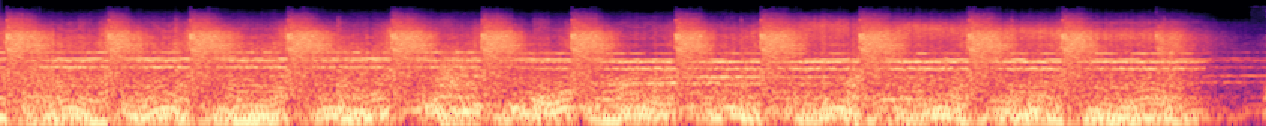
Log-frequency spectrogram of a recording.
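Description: Film fight sound effects: a rapid, even run of whooshing swings and blows, about two a second, each with a dull thud, over a steady held music drone.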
